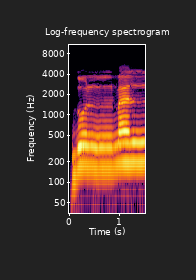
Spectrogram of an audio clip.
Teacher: Tanwin bertemu lam. Asalnya zulman, tapi bila datang lam jadi zulmal. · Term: idgham bila gunnah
